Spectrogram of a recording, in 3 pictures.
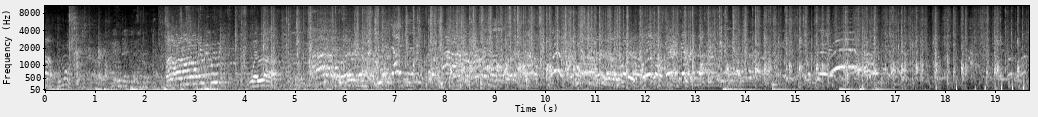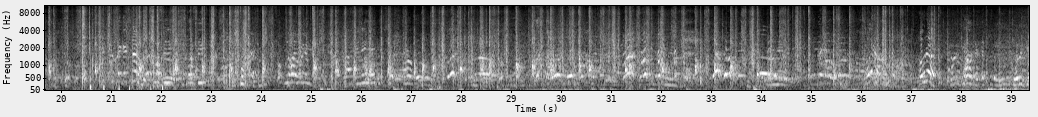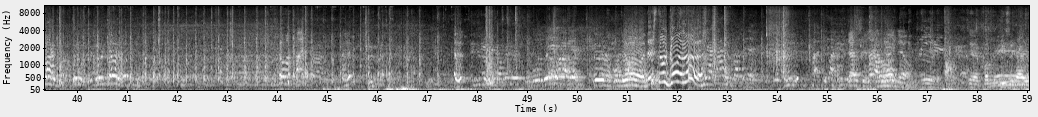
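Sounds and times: faint voices: 0:00.0 - 0:59.0
foam blasters clacking: 0:03.0 - 0:49.1
people shouting: 0:04.4 - 0:37.6.

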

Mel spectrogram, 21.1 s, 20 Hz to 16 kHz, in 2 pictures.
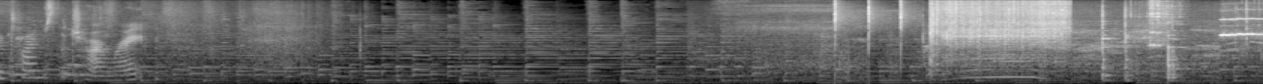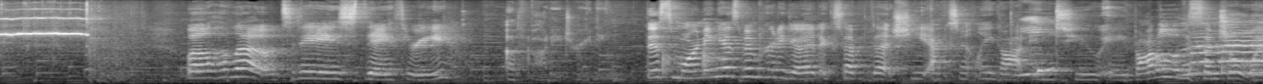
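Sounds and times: background music: 0:00.0 - 0:21.0
small appliance whirring: 0:06.2 - 0:09.0.

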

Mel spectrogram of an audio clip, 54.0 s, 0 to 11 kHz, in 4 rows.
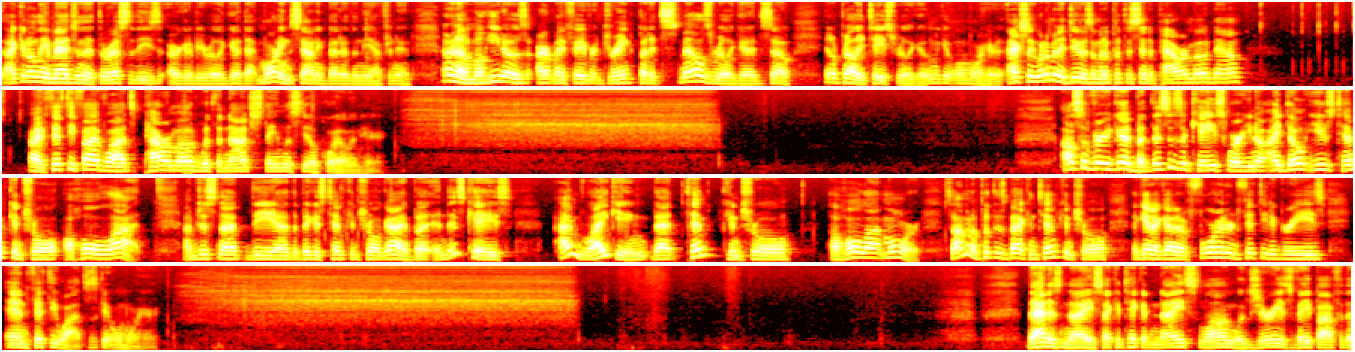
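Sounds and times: vape hiss of air: 0:17.5 - 0:20.8, 0:42.2 - 0:46.4.

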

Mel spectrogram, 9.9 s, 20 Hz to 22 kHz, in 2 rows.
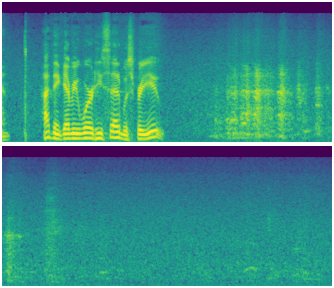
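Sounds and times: soft laughter: 0:03.1 - 0:06.8.

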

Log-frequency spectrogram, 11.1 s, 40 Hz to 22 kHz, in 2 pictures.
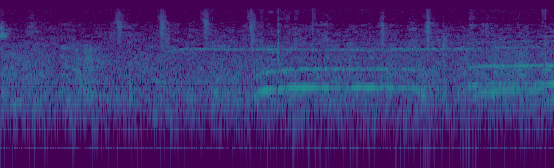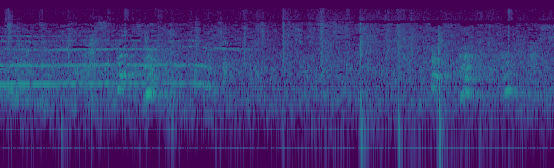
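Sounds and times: dog barking: 0:09.8 - 0:10.7.

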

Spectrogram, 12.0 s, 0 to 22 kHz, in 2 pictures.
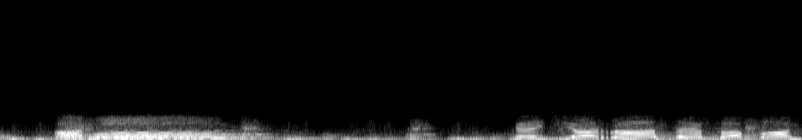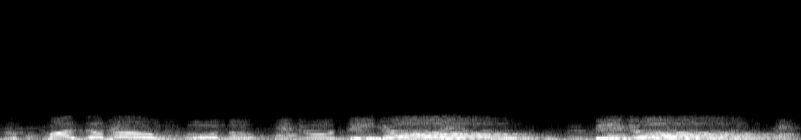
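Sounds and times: old record of samba with singer: 0:00.0 - 0:12.0.

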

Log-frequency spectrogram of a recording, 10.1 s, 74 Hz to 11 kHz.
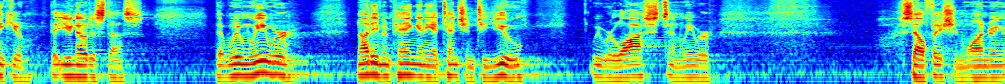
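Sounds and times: man drawing a breath: 0:01.6 - 0:02.2, 0:07.2 - 0:08.5.

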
